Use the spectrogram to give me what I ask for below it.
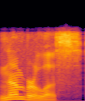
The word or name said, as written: numberless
